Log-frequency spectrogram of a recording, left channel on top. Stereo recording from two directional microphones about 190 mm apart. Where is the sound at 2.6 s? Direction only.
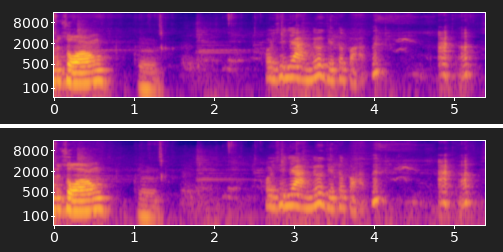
15° left (ahead or behind).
